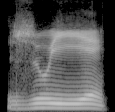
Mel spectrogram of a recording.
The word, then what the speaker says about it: juillet: Juillet. La doble L como una I. Juillet. Le T final ne se prononce pas.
